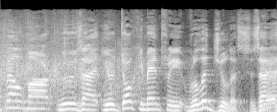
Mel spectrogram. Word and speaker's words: Religulous: I'm here with Bill Maher, who's your documentary Religulous. Is that how it's pronounced?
